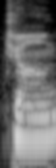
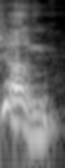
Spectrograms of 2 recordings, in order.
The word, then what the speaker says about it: Jung: about Josh Jung now I know his name is young but if I say young people might go type it in y o u n g it's Jung it's spelled Jung so Josh Jung yeah is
